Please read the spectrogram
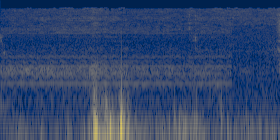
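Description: Two dull low thumps close together, about half a second apart, a bit over a second in, over a faint steady hum.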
